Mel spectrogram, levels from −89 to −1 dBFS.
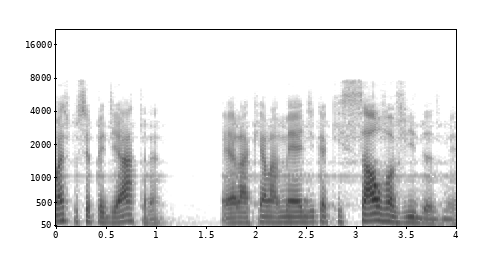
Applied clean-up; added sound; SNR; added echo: neural mask model RNNoise.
